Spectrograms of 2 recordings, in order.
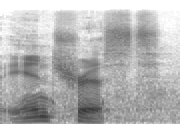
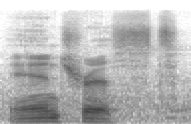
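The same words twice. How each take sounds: First: Said in the usual way. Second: "interest" slowed right down, lower and softer; drawn-out joke. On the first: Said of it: "I said that like that". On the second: Shown as a demonstration. Teacher repeats "interest" slowly as a stupid joke. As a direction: stretch "interest" out slowly and quietly. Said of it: "I said that like that for two reasons".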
